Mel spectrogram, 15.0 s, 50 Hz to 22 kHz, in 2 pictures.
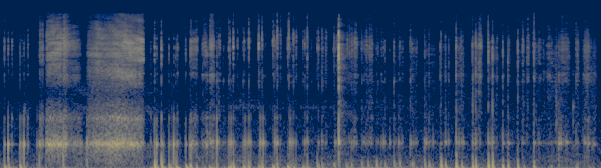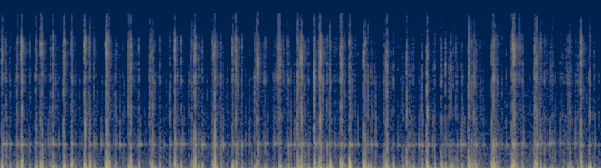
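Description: An empty red plastic party cup is held over a microphone while fingertips and nails tap it. It opens with about two seconds of bright, hissy rustling, then settles into a fast, irregular stream of dry, short taps and clicks. A faint steady tone near 670 Hz runs underneath throughout.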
